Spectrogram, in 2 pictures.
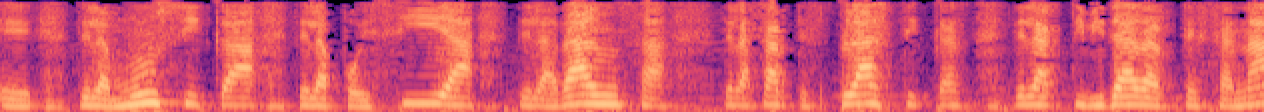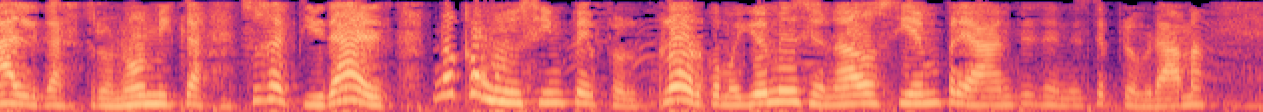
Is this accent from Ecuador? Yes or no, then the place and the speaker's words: yes; Ecuador; Somos ecuatorianos en esta gran diversidad.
